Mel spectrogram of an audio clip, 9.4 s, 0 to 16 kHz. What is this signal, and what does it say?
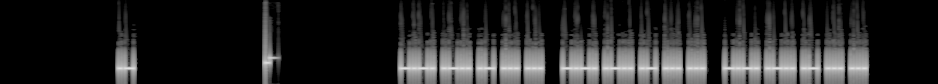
Morse code, heard as a keyed tone, about 40 wpm, 700 Hz. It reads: A CLASS CLASS CLASS
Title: Top 500 Words Repeated 40wpm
